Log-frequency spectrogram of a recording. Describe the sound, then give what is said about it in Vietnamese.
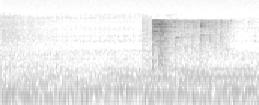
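Dishes clattering and cracking in a sink: one sudden sharp crack and clatter near the middle, followed by a bright ringing tail that fades over a steady low background hum. “Những tiếng bát đĩa va chạm vang lên lạch cạch, tiếng xẻ nứt nơi bồn rửa”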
